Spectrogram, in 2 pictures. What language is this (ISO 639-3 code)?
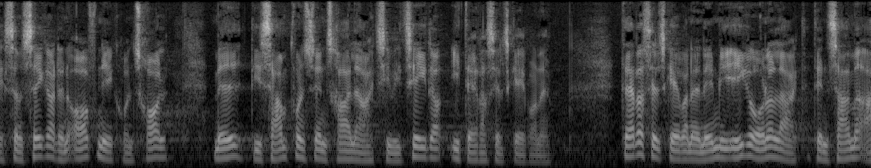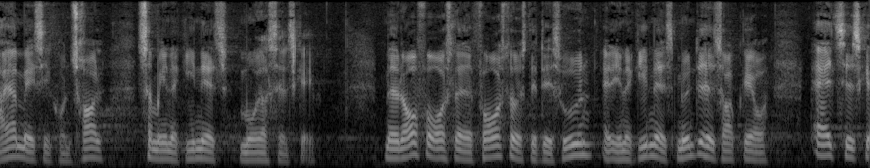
dan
